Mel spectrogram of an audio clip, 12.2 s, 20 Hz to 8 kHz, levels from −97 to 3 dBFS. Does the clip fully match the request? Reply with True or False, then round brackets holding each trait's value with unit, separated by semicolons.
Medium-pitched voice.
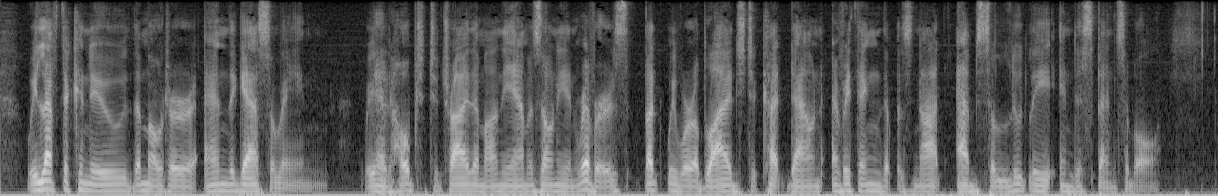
False (95 Hz)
